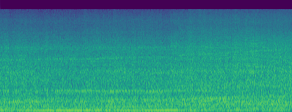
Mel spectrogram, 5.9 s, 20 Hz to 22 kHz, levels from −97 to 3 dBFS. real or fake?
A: fake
